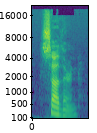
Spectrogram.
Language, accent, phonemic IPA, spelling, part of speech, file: English, US, /ˈsʌðɚn/, southern, adjective / noun, En-us-southern.ogg
- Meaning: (adjective) 1. Of, facing, situated in, or related to the south 2. Of or pertaining to a southern region, especially Southern Europe or the southern United States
